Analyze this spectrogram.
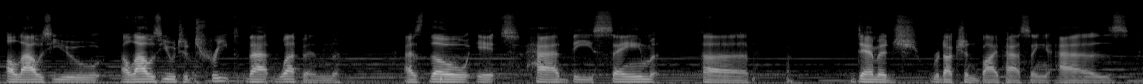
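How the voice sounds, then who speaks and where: A man narrating and explaining a tabletop game as game master, in a halting way with repeated phrases. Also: on the low side, flat delivery, faint music behind.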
